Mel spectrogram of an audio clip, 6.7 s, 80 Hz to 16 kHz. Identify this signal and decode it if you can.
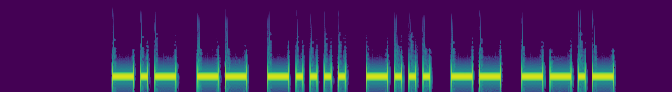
Morse code, heard as a keyed tone, about 17 wpm, 700 Hz. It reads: KM6BMQ
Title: USA Call Signs - 6 Characters - 3x Character Spacing - 17wpm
